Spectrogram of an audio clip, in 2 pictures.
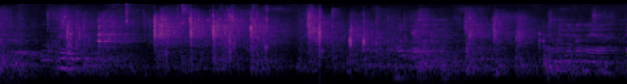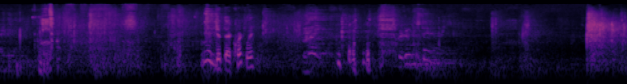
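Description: A man talks with animation in a large echoing hall.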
